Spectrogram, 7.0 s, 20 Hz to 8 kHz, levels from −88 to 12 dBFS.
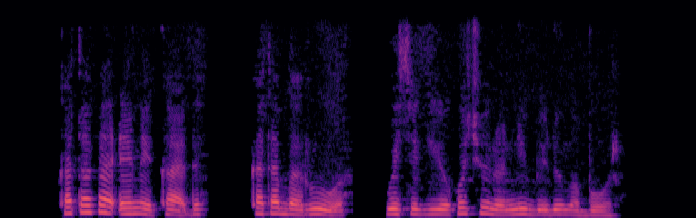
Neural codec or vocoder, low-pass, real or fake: none; 7.2 kHz; real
